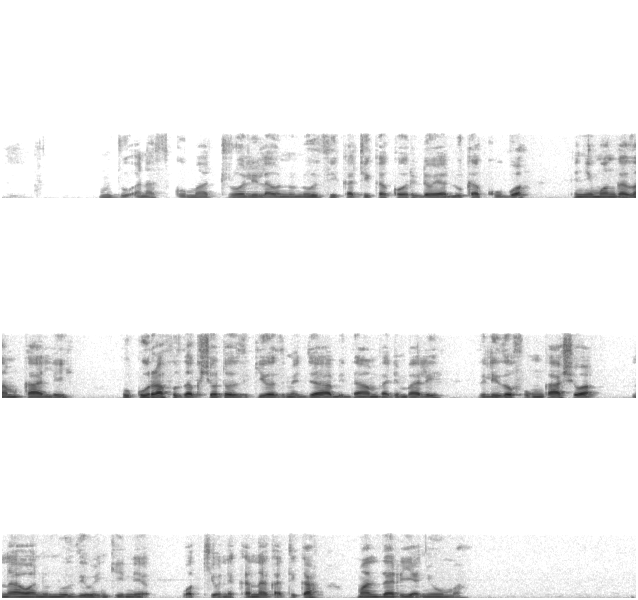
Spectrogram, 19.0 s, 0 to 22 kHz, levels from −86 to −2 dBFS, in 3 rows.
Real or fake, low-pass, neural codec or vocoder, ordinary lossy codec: real; 7.2 kHz; none; MP3, 64 kbps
